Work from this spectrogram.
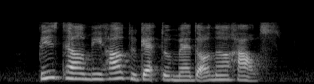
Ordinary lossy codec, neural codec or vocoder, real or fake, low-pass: none; vocoder, 44.1 kHz, 128 mel bands, Pupu-Vocoder; fake; 7.2 kHz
